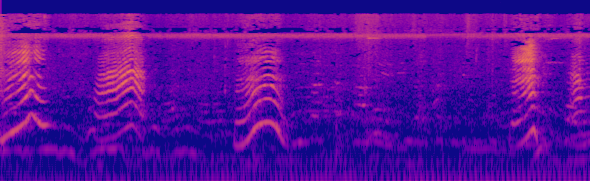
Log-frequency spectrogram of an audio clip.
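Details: Talking common myna gives a few loud, rising-and-falling voice-like syllables separated by pauses, over a steady low background hum.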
